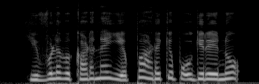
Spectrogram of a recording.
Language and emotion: Tamil, sad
